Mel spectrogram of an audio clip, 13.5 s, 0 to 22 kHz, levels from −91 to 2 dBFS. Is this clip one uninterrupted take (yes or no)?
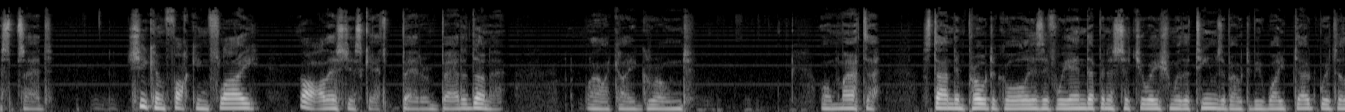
yes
